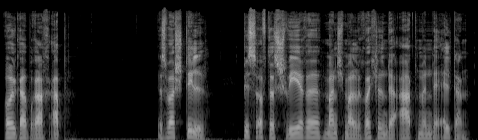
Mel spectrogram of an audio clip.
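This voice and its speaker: An actor narrating and speaking as a man in a radio play, calm and measured. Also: medium pitch, clean tone, close to an everyday voice.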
